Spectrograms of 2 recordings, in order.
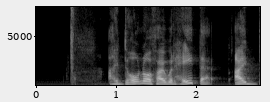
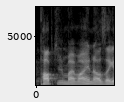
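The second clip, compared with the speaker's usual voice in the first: ordinary talk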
